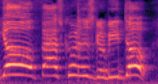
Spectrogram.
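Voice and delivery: high, loud, stoked yell; hyped shout. Retold or imitated. Leader shouting with glee before diving at the current. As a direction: holler it like a thrill-seeker.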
